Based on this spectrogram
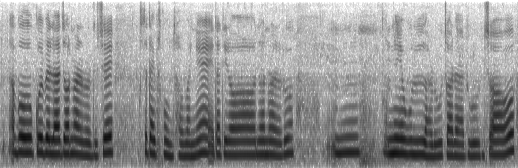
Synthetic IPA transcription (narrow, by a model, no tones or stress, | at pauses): ʌ̰bʌkojbelad͡zʌrnalɦʌɾut͡sʌĩ | kʌ̥st̪ʌʈajpskoɦunt͡sʰʌbʱʌnːeḛt̪at̪iɾʌd͡zʌrnalʌɾu | neulɦʌɽut͡sʌɽaɦʌɾuɦunt͡sʰʌɦo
